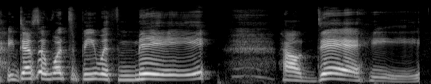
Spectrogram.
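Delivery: a lightly put-on British royal accent, drawn out slowly on "How dare he?"; mock-indignant British royal accent. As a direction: play an offended British royal, a touch hammed-up. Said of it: "in his very British royal, royal way of saying".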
